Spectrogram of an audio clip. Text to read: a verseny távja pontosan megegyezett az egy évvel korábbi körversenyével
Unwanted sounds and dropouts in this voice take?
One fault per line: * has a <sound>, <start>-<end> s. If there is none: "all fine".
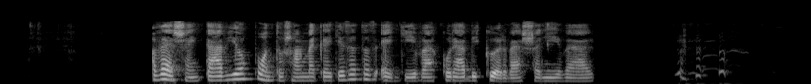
* has a laugh, 6.7-7.5 s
